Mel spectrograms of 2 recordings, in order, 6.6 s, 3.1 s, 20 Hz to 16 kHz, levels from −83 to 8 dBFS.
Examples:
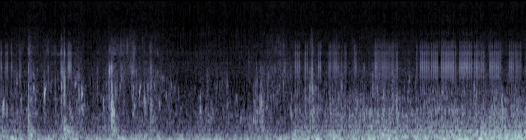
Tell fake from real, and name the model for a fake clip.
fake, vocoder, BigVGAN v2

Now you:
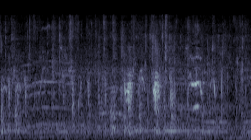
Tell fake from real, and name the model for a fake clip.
real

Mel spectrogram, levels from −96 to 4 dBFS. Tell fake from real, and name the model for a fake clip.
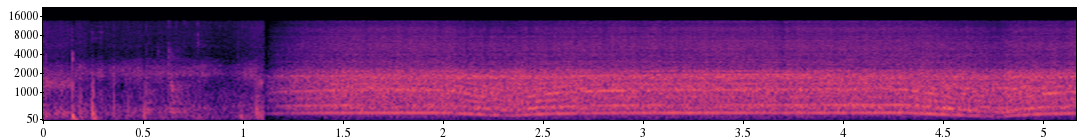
real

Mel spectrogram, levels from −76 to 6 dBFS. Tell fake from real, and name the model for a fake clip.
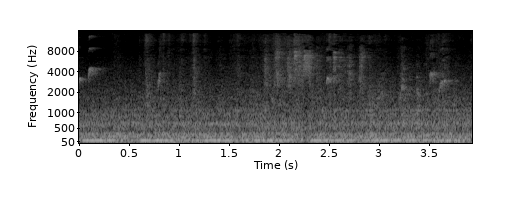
fake, vocoder, BigVGAN v2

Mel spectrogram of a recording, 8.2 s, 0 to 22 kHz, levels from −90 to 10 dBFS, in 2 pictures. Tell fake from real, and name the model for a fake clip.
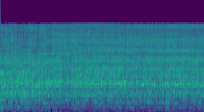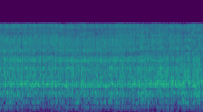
fake, vocoder, BigVGAN v2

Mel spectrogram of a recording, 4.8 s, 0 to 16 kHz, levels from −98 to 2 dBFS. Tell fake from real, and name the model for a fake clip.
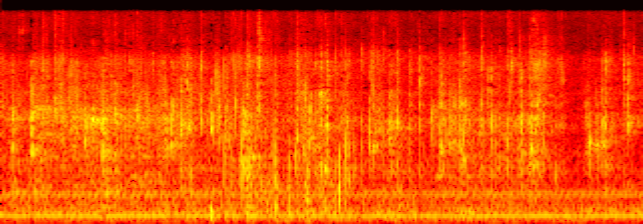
real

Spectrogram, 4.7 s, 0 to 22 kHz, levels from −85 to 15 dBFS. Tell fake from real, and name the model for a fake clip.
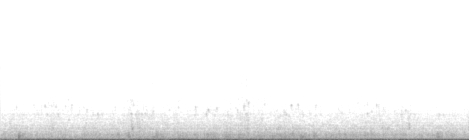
real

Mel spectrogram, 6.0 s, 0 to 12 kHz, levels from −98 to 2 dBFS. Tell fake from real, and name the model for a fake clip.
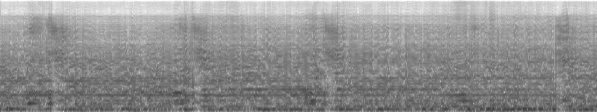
fake, vocoder, BigVGAN v2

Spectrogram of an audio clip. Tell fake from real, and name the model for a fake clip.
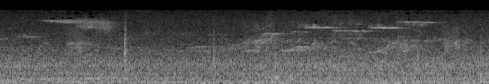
fake, vocoder, BigVGAN v2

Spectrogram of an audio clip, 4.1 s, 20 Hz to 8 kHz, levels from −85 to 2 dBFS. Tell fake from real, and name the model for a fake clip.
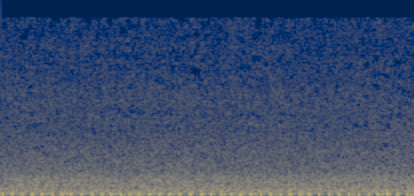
fake, vocoder, BigVGAN v2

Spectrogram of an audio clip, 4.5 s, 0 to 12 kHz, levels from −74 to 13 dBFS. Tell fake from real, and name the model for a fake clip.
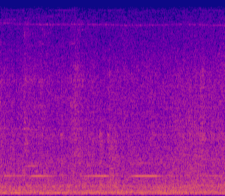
real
